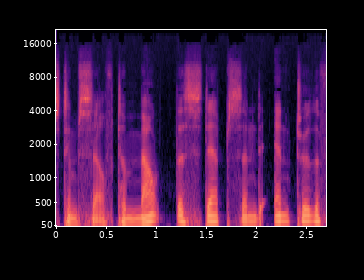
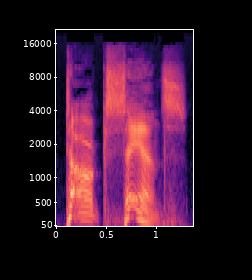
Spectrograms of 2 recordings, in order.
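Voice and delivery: curt, louder rebuke; sharp; 4 semitones higher, 4 dB louder than usual. A narrator's reading. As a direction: snap at him to stop babbling. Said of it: "said Doctor Keene sharply".

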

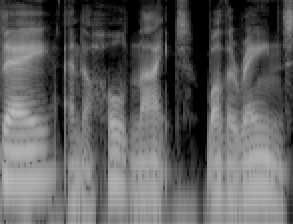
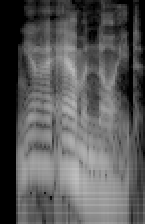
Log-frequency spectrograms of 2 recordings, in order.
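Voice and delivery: ordinary delivery, nothing marked

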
